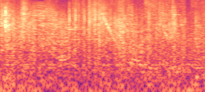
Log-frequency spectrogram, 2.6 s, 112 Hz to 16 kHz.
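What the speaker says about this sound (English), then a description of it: "call in artillery" An artillery strike in the video game Dawn of War 2 rolls out as a loud, continuous low rumble of dense booming blasts that fills the whole stretch without a break.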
